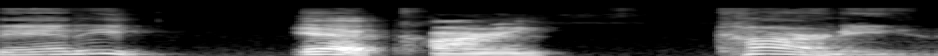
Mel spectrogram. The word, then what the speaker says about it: Kearney: Yeah, Kearney. Kearney. Sorry, I always want to put that extra because it's spelled, right? E. Yeah, I want to put the E.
